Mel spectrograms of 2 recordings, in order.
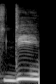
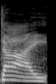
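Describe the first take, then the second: First: The word is pronounced with an ee vowel. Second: The word is pronounced with an eye vowel. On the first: The speaker calls it right. "it's D" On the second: The speaker calls it wrong. "not die"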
